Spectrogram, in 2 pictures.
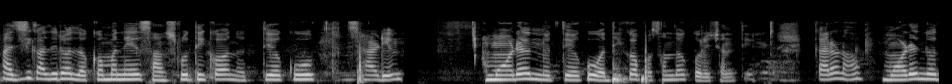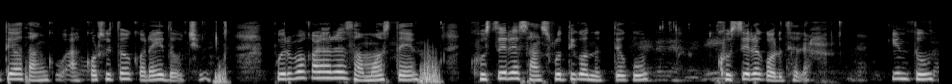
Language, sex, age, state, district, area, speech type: Odia, female, 18-30, Odisha, Koraput, urban, spontaneous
